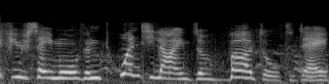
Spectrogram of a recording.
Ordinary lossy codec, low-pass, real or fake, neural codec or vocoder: AAC, 48 kbps; 7.2 kHz; real; none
